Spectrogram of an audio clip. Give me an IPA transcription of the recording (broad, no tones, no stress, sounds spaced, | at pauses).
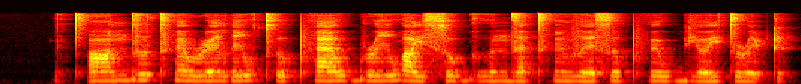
tʼ ɑ̃ n d ɯ tʰ ẽ w ɭ e l ɾ i w tʼ ɯ pʰ æ w b ɹ i w ɑ j s u ɡʱ ɯ n d æ tʰ ĩ v e s ɯ pʰ y w b j ø j t ɹ i ʈ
